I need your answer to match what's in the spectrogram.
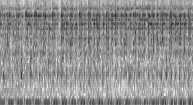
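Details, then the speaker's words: Italika motorcycle (WS), engine idling with CVT cover open: fast, even knocking about twelve beats a second, initially mistaken for a connecting-rod knock, actually from the variator and clutch spinning visibly crooked (wobbling); two faults found, to be removed and inspected. "son dos problemas que tenemos. Entonces vamos a quitar esta, apágala, vamos a quitar esto y revisar qué fue lo que pasó ahí, porque está girando así de chueca, está girando muy muy chueca."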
